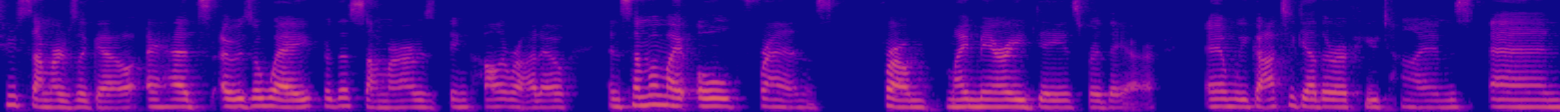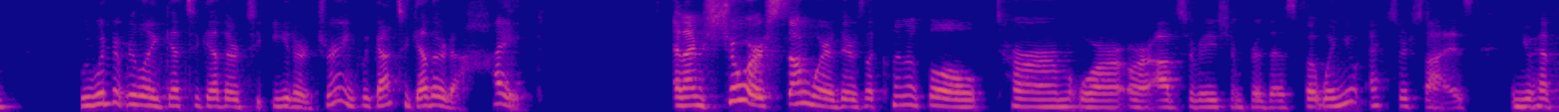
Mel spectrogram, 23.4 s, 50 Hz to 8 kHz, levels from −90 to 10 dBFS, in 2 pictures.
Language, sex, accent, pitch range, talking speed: English, female, American, 190-235 Hz, 175 wpm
